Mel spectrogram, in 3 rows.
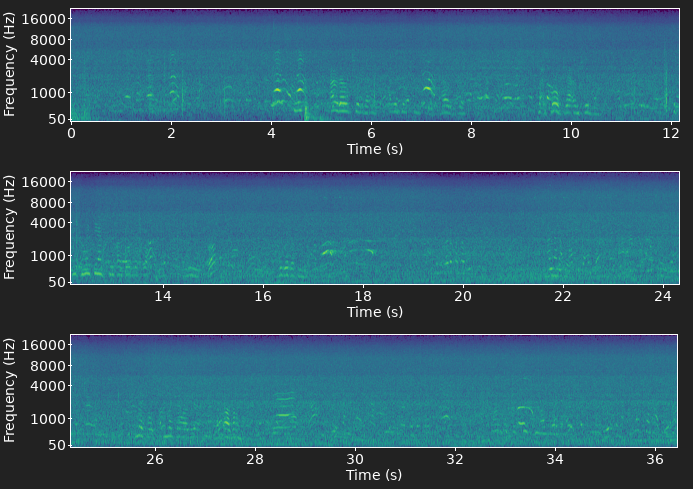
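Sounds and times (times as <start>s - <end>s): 
waterfall in Tiznit: 0.0s - 36.4s.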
